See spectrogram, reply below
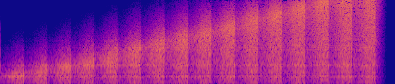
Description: club risers

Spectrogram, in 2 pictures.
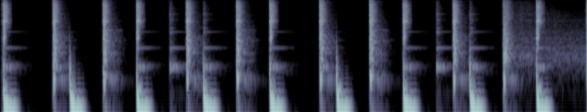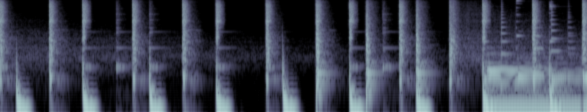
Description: zouk

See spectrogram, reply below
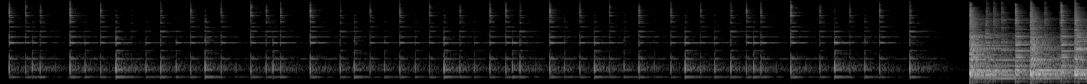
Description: metal example

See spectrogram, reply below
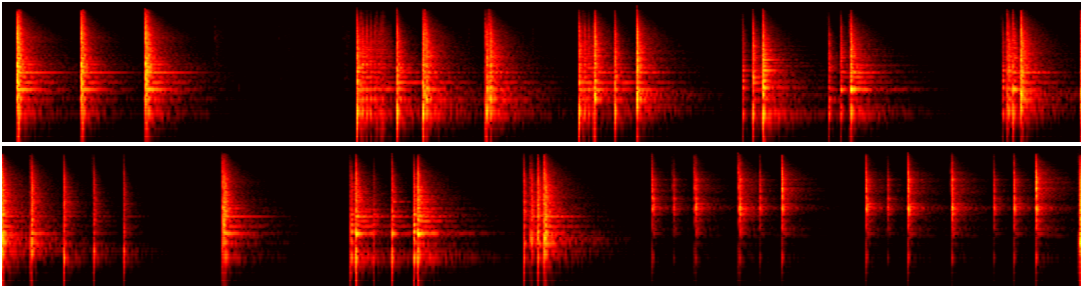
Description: repinique single hits dry

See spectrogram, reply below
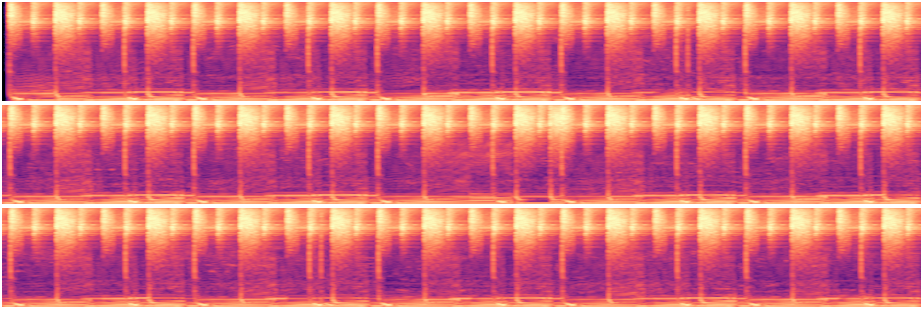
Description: drum bass

